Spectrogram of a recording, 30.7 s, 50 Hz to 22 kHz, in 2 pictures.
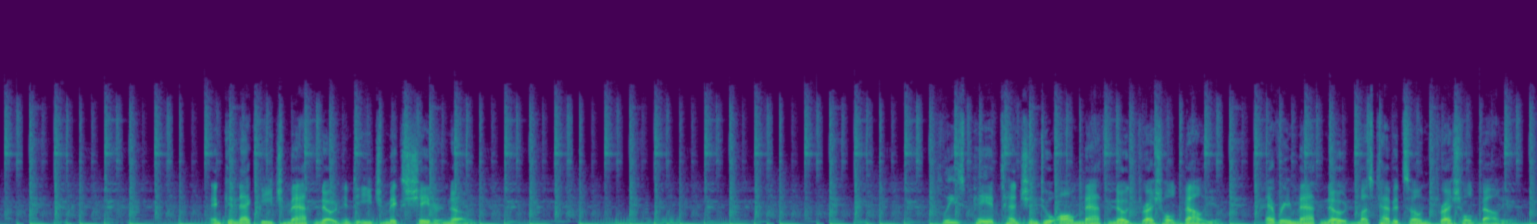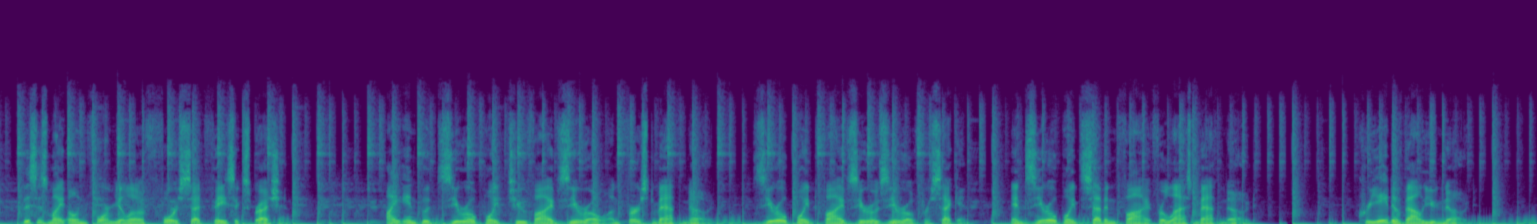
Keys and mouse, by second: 1.8 click, 3.6 click, 6.5-8.0 shift+middle drag, 8.8-9.9 ctrl+middle drag, 9.9 click, 10.6-14.0 ctrl+shift+middle drag, 16.8-17.9 shift+middle drag, 17.9-21.1 drag, 21.3 BackSpace, 24.0-27.1 drag, 27.3 click, 27.9 shift+a.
